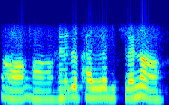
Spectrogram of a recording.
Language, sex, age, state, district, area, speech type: Assamese, female, 18-30, Assam, Dhemaji, urban, conversation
